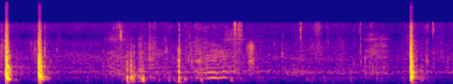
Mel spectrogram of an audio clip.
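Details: A caught honey bee swarm moved out of a temporary small box into a larger home; a steady buzzing hum of many bees under repeated sharp taps and wooden knocks from working the hive.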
